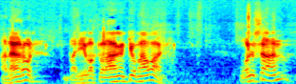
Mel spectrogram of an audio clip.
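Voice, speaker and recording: Man acting a sharp, high-voiced concerned relative. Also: sing-song, measured pace, slightly rough, full character voice. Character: concerned male relative calling about the children. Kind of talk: Ilocano radio drama acting.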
